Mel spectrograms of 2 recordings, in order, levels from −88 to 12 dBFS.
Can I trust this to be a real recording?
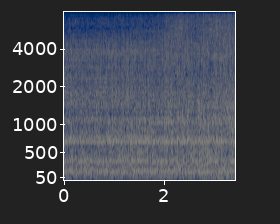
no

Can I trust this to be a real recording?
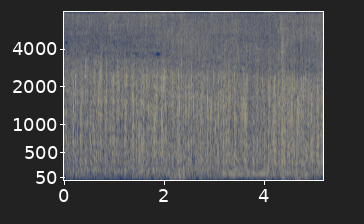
yes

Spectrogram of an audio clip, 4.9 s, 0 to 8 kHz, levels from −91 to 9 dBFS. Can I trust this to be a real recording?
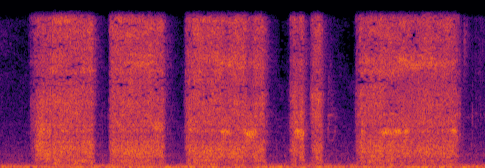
yes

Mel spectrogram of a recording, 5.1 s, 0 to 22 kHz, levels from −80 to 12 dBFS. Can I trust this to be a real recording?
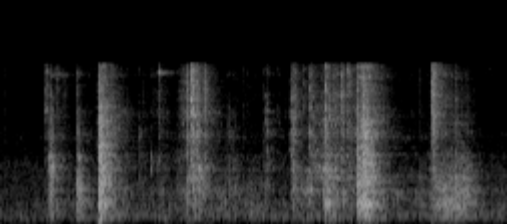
no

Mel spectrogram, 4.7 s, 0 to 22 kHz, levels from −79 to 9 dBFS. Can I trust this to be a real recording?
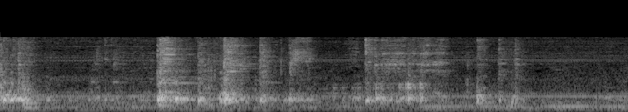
yes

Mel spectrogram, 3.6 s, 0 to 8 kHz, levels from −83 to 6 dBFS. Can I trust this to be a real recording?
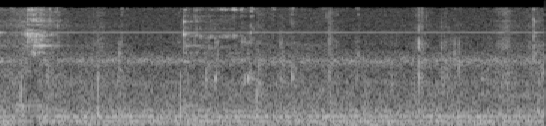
yes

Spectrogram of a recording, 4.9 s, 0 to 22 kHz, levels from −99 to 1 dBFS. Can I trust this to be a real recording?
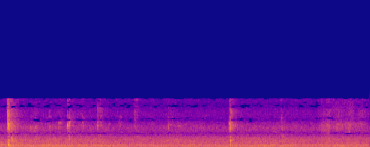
yes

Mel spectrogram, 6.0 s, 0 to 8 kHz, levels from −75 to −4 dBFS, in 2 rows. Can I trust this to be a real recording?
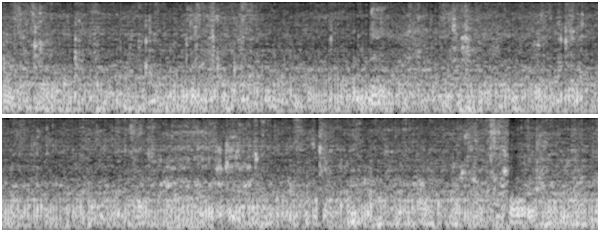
no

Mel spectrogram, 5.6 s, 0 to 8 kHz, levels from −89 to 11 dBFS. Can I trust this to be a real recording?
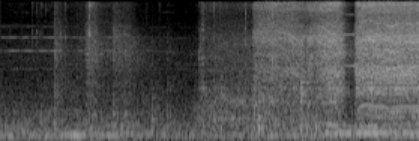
yes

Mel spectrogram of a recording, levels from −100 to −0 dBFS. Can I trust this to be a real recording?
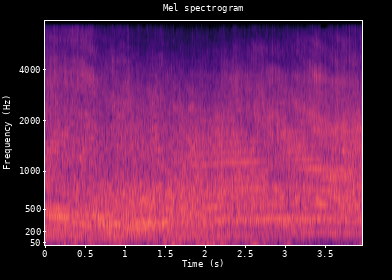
yes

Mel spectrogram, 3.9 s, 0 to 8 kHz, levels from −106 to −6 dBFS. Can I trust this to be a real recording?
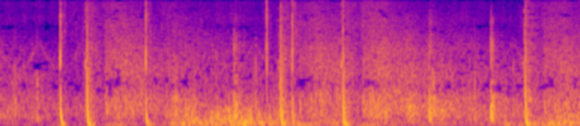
yes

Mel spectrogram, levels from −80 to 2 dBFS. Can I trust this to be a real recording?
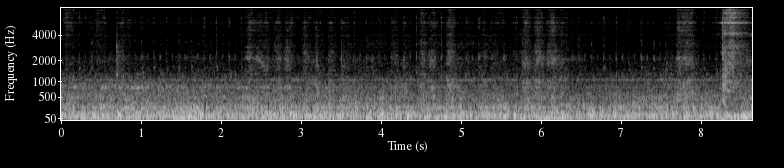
no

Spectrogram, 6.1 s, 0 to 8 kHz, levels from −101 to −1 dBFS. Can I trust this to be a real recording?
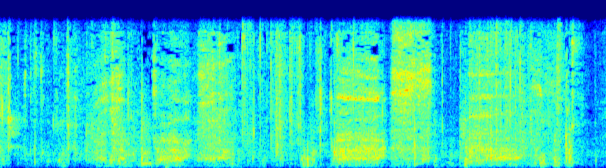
yes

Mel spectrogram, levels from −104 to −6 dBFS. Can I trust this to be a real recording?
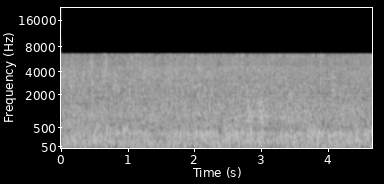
no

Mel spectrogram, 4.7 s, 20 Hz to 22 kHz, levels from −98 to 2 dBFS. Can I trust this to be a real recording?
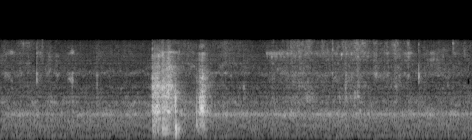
no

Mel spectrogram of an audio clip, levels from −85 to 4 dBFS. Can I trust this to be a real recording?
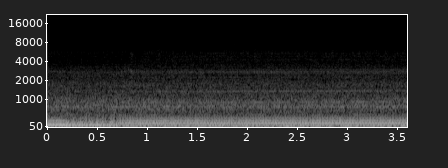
yes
